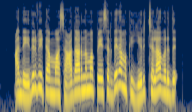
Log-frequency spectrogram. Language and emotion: Tamil, disgusted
